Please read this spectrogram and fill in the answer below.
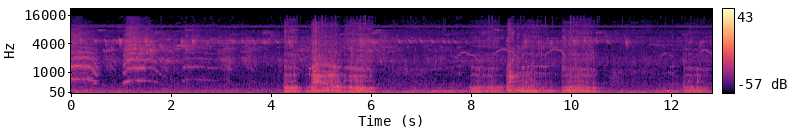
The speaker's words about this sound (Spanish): ¿Y este que aparece ahora? Sí, es un león.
